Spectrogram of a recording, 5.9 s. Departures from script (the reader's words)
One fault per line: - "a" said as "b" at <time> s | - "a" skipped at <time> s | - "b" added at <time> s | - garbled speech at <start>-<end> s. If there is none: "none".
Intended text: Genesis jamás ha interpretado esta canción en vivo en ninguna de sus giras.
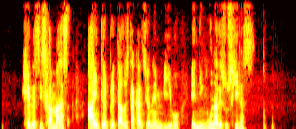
none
